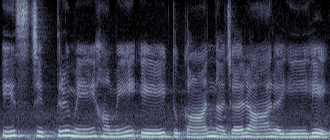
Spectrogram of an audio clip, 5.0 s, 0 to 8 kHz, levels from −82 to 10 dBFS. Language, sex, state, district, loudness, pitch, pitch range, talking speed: Hindi, female, Madhya Pradesh, Dhar, -14 LUFS, 210 Hz, 195-240 Hz, 120 wpm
